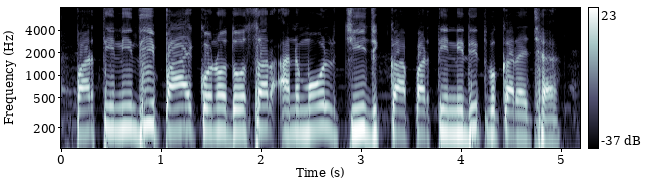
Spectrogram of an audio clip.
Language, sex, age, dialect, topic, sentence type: Maithili, male, 36-40, Bajjika, banking, statement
